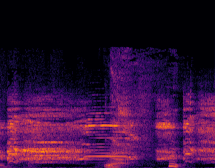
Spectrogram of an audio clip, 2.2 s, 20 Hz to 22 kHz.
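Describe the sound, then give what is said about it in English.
A loud rooster crowing sound played as a backup alarm tone waking someone at 4:30 in the afternoon: a bright, strained cock-a-doodle-doo with a rising, then falling pitch, filling the whole short clip with no talking. “This is my backup alarm. It works!”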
